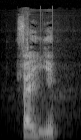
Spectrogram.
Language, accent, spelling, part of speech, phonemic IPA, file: French, Canada, faillez, verb, /fa.je/, LL-Q150 (fra)-faillez.wav
- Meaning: second-person plural present indicative of faillir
